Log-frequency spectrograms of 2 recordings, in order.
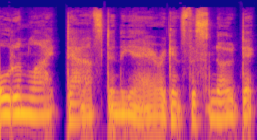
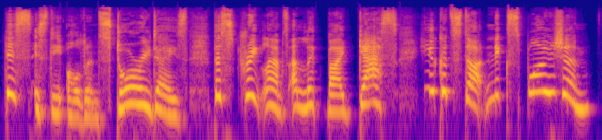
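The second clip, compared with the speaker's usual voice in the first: emphatic lecture climbing in pitch; scolding; 7 semitones higher than usual. A narrator's reading. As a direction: build to an alarmed high warning. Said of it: "scolded Hannah Piggins".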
